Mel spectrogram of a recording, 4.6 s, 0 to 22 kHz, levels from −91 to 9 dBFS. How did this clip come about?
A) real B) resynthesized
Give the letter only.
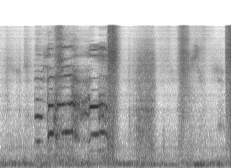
B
